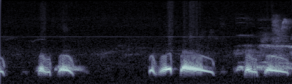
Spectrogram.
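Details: Decoy spotted dove of the 'giọng thổ' voice type, cooing 'thúc gù'. Three phrases after a short pause: clipped double notes leading into a long, even, slightly falling coo.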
